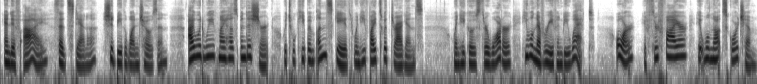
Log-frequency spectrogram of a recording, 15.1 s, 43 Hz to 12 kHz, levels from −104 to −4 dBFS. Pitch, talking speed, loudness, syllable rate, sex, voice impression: 200 Hz, 185 wpm, -22 LUFS, 4.6 syllables/s, female, feminine, adult-like, clear, fluent, intellectual, slightly elegant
